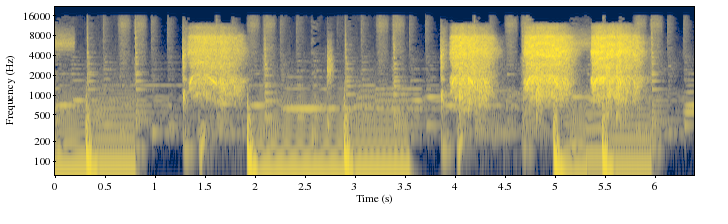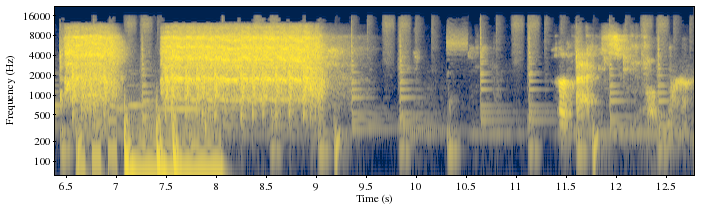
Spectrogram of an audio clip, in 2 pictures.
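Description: A power drill driving screws into a color guard rifle, running in several short bursts of whirring with pauses and small clicks between, close by and loud.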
